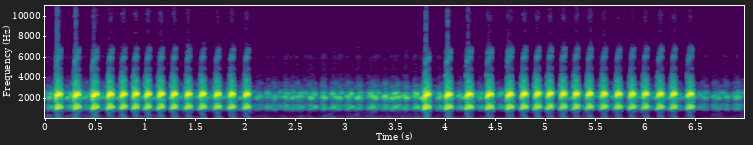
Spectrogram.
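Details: Male European tree frogs calling for females at night from newly built meadow ponds in Schleswig-Holstein, Germany, 2017, with bats hunting overhead; rapid rhythmic nasal croaks, about seven per second, in bursts broken by a steady chorus hum of other frogs.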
